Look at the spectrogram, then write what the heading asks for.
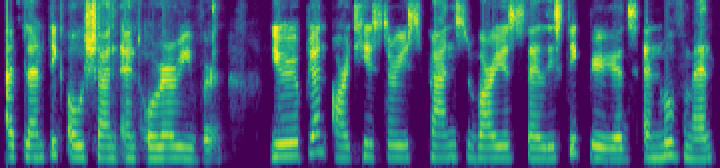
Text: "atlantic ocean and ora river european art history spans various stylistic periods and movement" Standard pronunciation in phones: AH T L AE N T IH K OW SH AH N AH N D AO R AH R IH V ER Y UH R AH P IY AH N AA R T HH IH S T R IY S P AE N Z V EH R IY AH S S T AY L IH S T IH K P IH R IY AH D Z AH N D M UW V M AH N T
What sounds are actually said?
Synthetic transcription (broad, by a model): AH T L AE N T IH K OW SH AH N AH N D AO R AH R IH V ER Y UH R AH P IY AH N AA R T HH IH S T R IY S P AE N S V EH R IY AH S S T AY L IH S T IH K P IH R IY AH D S AH N D M UW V M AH N T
